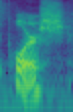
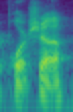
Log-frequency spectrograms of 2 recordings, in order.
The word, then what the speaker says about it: Porsche: Then behind them is Porsche, or Porsche.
